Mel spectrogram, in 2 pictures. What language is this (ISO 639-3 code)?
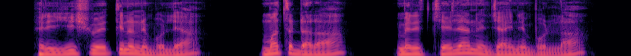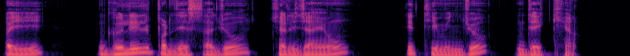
kfs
